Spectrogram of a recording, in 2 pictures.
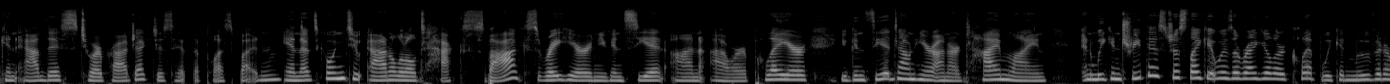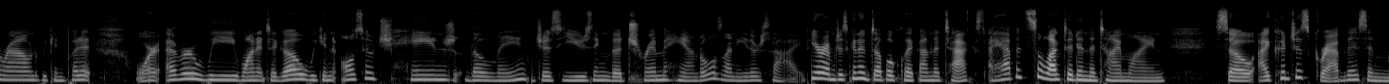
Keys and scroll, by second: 4.2 super+=.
